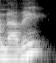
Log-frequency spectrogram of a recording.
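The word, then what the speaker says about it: נביא: Quisiera profundizar que hayamos hablado de que la palabra profeta del del hebreo viene de o se pronuncia en el hebreo naví, que significa portavoz o vocero.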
